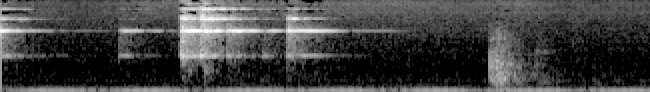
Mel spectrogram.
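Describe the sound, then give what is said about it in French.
A doorbell rings at the door of a fifth-floor apartment in several short, bright metallic bursts over a steady low hum, followed by a brief rustling thump, with no voices. “Sonne à la porte de son appartement.”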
